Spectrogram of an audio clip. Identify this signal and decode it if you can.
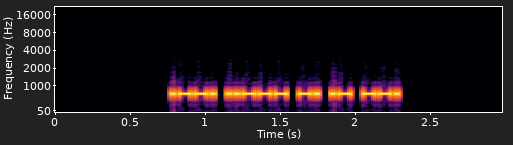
Morse code, heard as a keyed tone, about 44 wpm, 700 Hz. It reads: P2NAG
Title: Code Groups - 5 Letter:Numbers - 45wpm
